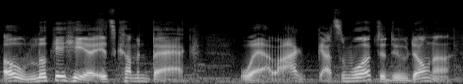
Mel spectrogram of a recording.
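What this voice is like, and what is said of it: Southern United States accent. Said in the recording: “my voice has lapsed into the, colorful Southern United States force”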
